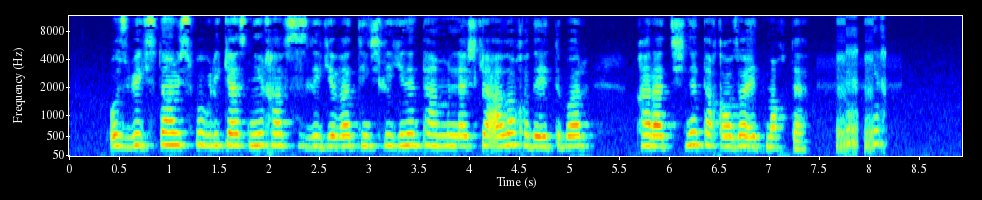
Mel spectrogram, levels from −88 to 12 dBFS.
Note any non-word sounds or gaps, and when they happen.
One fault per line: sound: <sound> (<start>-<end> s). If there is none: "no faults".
sound: laugh (7.7-8.2 s)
